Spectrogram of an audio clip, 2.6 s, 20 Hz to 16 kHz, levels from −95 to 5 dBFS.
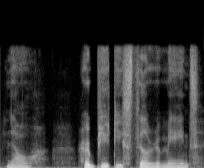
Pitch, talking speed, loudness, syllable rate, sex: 175 Hz, 120 wpm, -20 LUFS, 4.9 syllables/s, female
